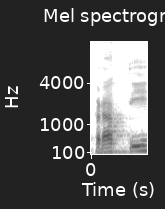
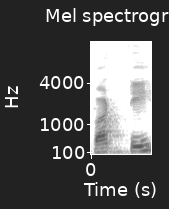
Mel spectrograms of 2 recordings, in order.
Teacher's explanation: One example I have here is the word prati, which turned into patti. We can see here that the R vanished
